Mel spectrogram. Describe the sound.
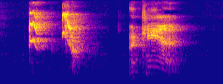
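Parrot squawking in three harsh, raspy bursts: two close together, then a short pause before a longer third call. Each cry is loud and shrill and fades off at the end.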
